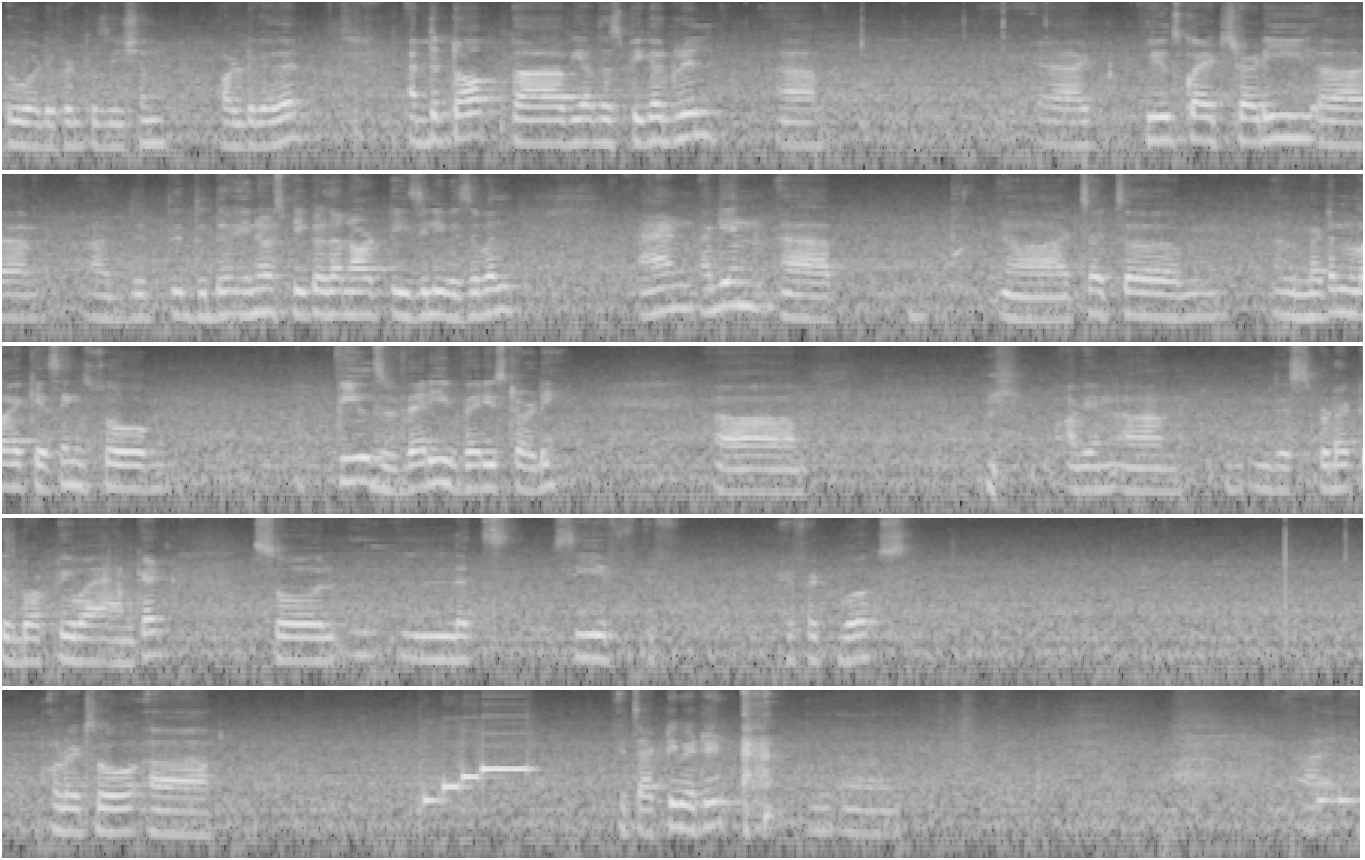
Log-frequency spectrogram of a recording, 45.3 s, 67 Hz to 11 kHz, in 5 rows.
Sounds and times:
Speech: 0.0 - 2.1, 2.7 - 5.6, 6.8 - 12.6, 13.3 - 14.7, 15.7 - 19.3, 20.4 - 21.9, 22.9 - 23.6, 24.7 - 31.8, 32.4 - 33.4, 36.6 - 37.8, 40.4 - 42.3, 44.9 - 45.3.

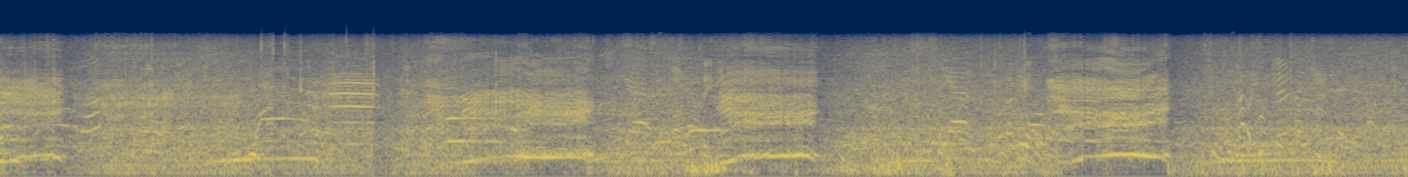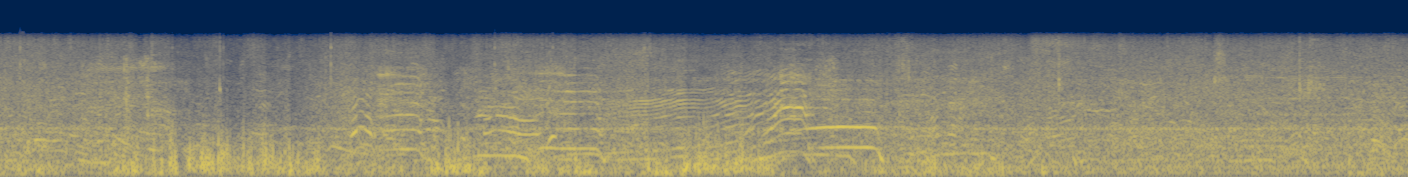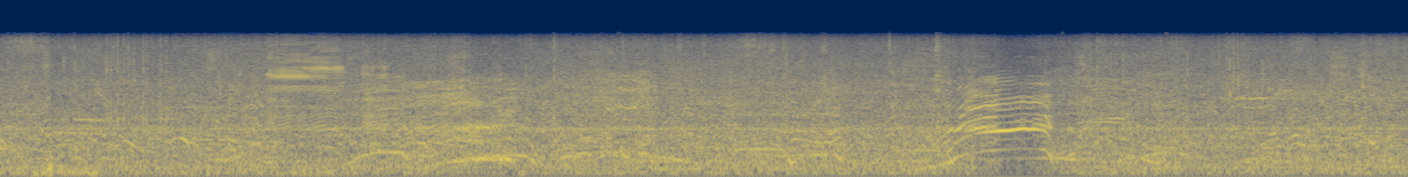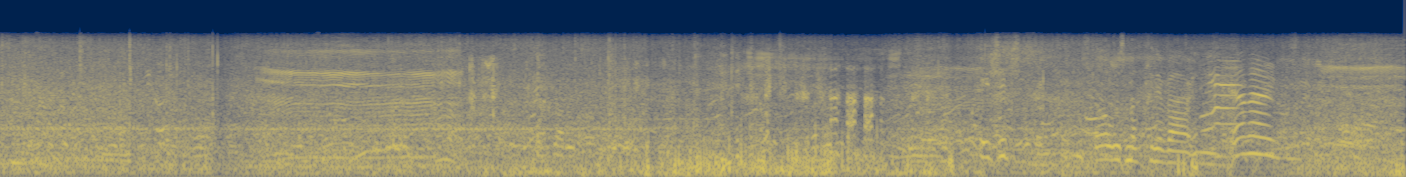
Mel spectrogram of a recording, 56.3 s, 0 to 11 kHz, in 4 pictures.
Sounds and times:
Moo: 0.0 - 0.7, 4.3 - 6.0, 7.2 - 8.2, 10.5 - 11.8, 30.8 - 33.6, 34.2 - 34.7, 44.9 - 47.0.

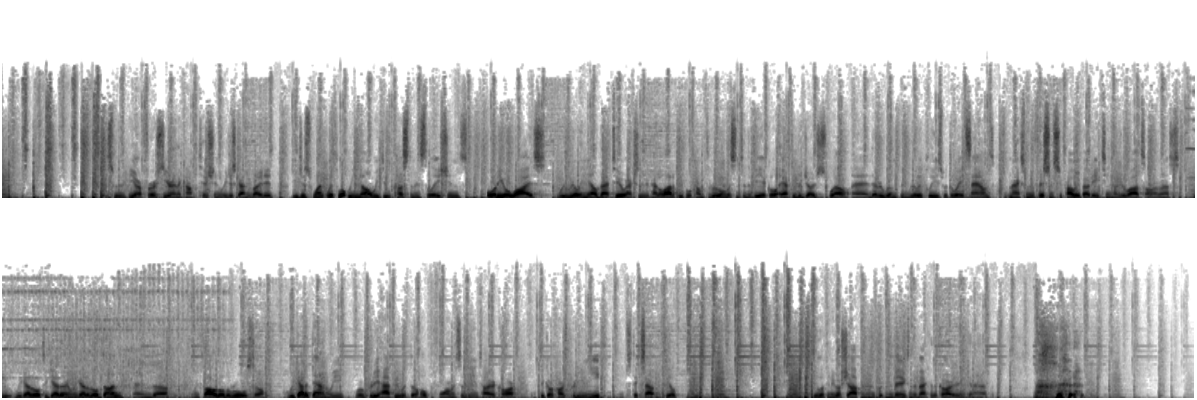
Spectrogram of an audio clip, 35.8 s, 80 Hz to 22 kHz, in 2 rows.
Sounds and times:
Music: 0.0 - 35.7
Speech: 1.6 - 28.1, 30.0 - 32.8.

